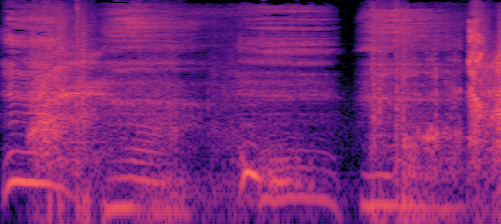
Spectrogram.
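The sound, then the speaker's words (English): A voice imitates heavy, labored breathing as a symptom of coronavirus: loud gasping inhales alternate with groaning exhales, repeating in a steady, strained rhythm with no speech. “Third, trouble breathing. It might even sound like this.”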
